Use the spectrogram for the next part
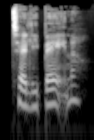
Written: talebaner

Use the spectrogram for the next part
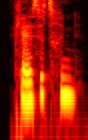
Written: klassetrin

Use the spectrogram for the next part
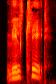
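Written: velklædt

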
